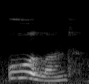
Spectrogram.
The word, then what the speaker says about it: Åland: I mean, yeah, okay, so Åland, because the A with the O on the top is actually pronounced as U.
